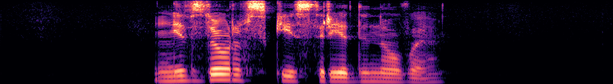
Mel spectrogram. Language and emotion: Russian, neutral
